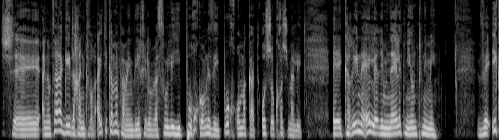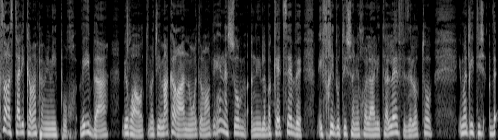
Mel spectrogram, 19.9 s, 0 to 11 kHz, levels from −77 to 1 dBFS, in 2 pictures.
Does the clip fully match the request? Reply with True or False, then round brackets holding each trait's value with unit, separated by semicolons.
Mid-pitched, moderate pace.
False (150 Hz; 175 wpm)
